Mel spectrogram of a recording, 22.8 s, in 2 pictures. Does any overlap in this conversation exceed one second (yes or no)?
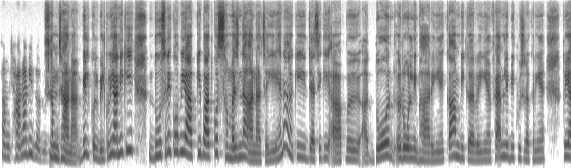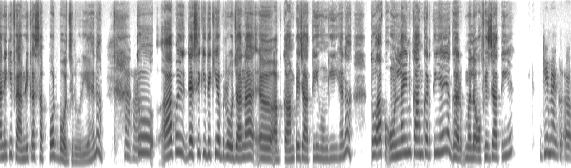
no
